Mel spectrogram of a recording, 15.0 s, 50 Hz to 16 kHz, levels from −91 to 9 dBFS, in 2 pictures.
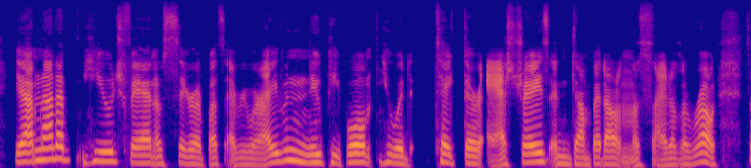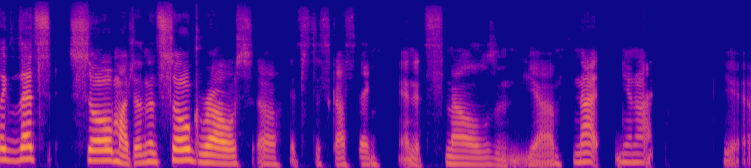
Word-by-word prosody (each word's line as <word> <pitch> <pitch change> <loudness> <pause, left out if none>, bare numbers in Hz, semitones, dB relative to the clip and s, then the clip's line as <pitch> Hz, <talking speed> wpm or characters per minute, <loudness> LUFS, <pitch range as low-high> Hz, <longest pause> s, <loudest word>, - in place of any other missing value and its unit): yeah, 195 +1 +5
I'm 205 +3 +3
not 240 +2 +4
a 260 -2 +4 0.2
huge 205 +3 -1
fan 170 -2 0
of 150 0 -5
cigarette 150 -4 -4
butts 140 +1 -5
everywhere. 135 +1 -6
I 170 - 0
even 205 0 0
knew 175 +1 +1
people 180 +3 +3 0.2
who 180 - -3
would 155 -6 0 0.2
take 180 -5 0
their 155 -2 +1
ashtrays 185 +6 +2
and 150 -2 -4
dump 140 -2 -3
it 150 -1 -1
out 145 0 +1
on 95 -2 -9
the 135 - -6
side 125 +2 -7
of 135 - -6
the 140 +1 -6
road. 175 -2 +1
It's, - - -16
like, 235 -1 +4
that's 255 +1 +4 0.2
so 220 0 +4
much, 170 -5 +2
and 175 +3 -1
it's 195 -1 -1
so 230 0 +7
gross. 165 -6 +3
Oh, 145 -3 -7
it's - - -18
disgusting, 140 0 -11 0.2
and - - -9
it - - -12
smells, 145 -2 -6
and, 120 -3 -14
yeah, 65 -3 -9 0.2
not 190 +1 -2 0.2
you're 185 -1 -9
not 180 0 -8 0.7
Yeah. - - -15
170 Hz, 200 wpm, -24 LUFS, 145-195 Hz, 0.7 s, so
